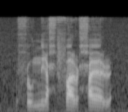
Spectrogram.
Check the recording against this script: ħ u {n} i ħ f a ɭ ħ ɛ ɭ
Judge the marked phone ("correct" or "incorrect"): correct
